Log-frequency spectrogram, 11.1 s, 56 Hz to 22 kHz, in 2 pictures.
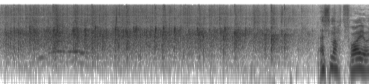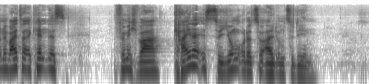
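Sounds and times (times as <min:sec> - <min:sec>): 
crowd applause: 0:00.0 - 0:04.8
speech: 0:04.8 - 0:06.6, 0:07.3 - 0:10.3.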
